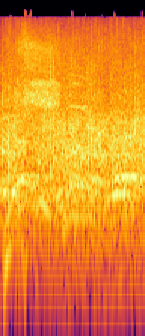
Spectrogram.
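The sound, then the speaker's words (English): A church audience claps for Pentecost Sunday. The applause is a steady, dense wash from start to finish, with a voice briefly audible over the clapping. “I know some of you don't know what you're clapping for yet, but we'll get to it.”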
